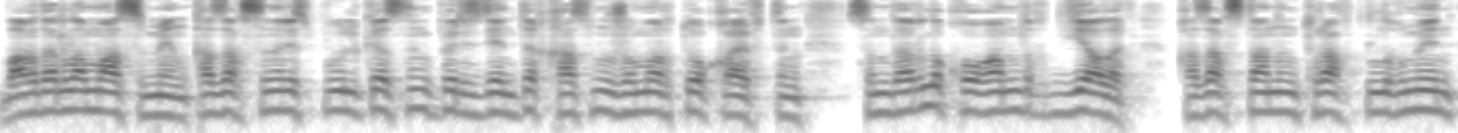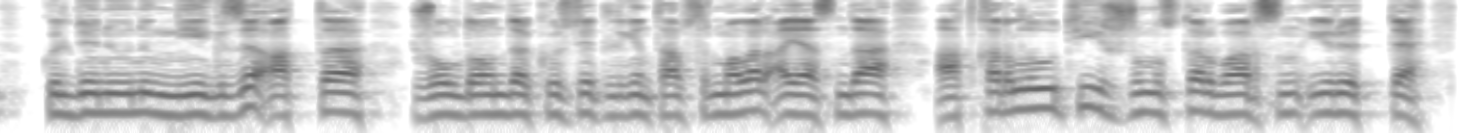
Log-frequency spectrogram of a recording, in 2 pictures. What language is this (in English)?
Kazakh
